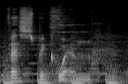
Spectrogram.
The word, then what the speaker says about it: Vespiquen: And apparently it's pronounced Vespiquen.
